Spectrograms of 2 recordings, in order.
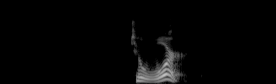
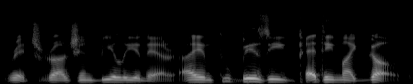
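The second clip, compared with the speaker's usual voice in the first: put-on Russian accent; 6 semitones lower, 7 dB quieter than usual. Rich Russian character explaining he's too busy, in a low Russian accent. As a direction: purr like a lazy rich Russian.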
